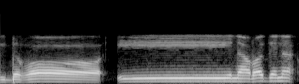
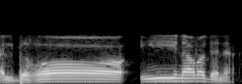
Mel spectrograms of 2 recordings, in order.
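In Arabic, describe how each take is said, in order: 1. الحركة ممدودة طويلة، نحو ست حركات. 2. الحركة قصيرة، نحو حركتين. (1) "فلك المد 6 حركات باعتبار ما قبل النقل" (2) "ولك الإبدال مع المد 2 حركات باعتبار ما بعد النقل"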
